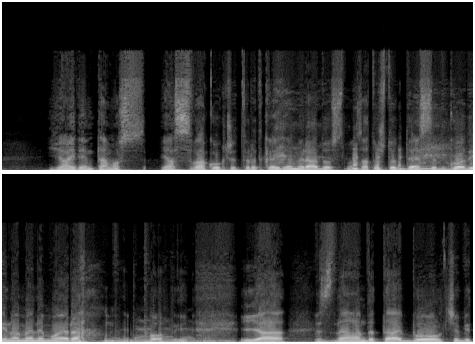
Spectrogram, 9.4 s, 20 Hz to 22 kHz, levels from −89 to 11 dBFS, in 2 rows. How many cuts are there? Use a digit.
2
